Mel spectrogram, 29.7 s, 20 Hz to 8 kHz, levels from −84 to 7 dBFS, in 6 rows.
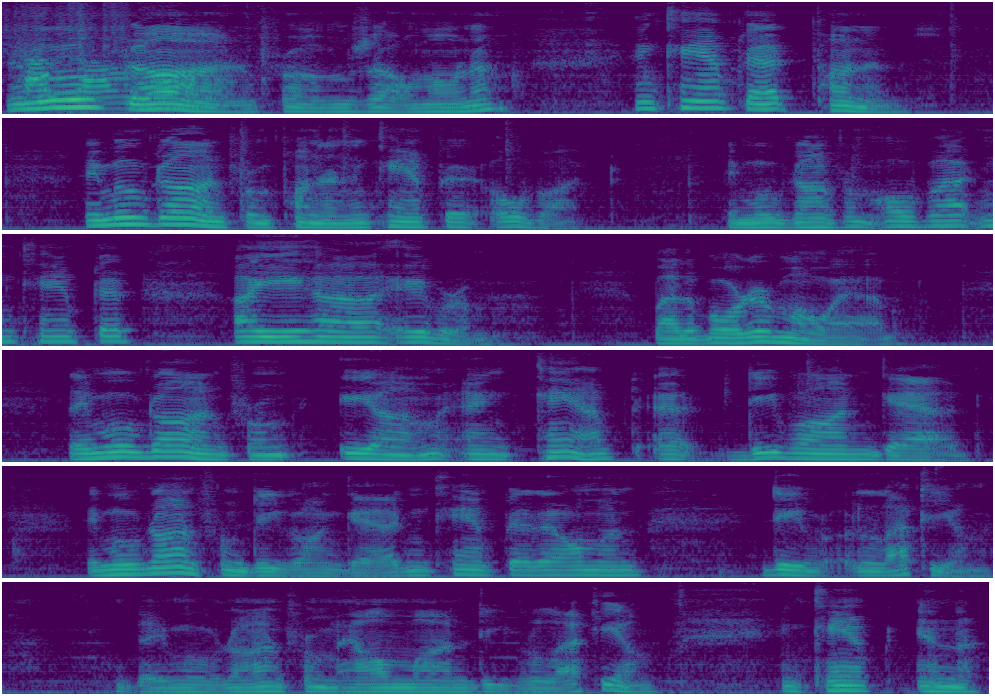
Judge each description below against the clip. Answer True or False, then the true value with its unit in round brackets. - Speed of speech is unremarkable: False (125 wpm)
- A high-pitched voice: False (110 Hz)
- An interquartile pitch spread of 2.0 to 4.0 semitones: False (5.5 semitones)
